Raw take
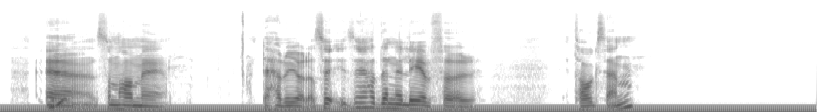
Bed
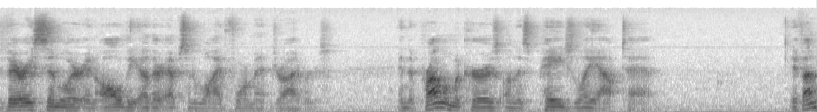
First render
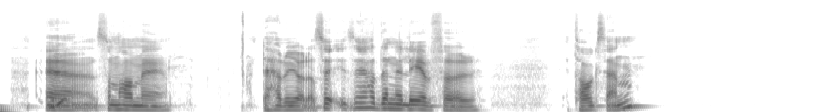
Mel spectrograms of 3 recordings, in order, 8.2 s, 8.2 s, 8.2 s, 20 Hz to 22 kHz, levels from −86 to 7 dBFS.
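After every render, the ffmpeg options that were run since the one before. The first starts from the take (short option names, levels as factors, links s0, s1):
-af "bandreject=f=50:t=h:w=6,bandreject=f=100:t=h:w=6,bandreject=f=150:t=h:w=6,bandreject=f=200:t=h:w=6,bandreject=f=250:t=h:w=6"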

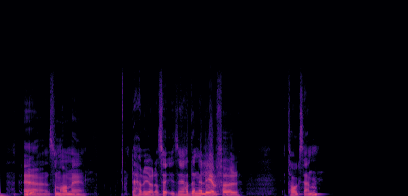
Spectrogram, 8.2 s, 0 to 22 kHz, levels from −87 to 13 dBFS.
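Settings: -filter_complex "[0:a]asettb=1/sr,asplit=3[s0][s1][s2];[s0]atrim=end=4.014[s3];[s1]atrim=start=4.01:end=4.73,asetpts=PTS-STARTPTS,afade=t=in:d=0.004:c=qsin,afade=t=out:st=0.716:d=0.004:c=qsin,asplit=2[s4][s5];[s5]highpass=f=720:p=1,volume=7.94,asoftclip=type=tanh:threshold=0.158[s6];[s4][s6]amix=inputs=2:normalize=0,lowpass=f=1800:p=1,volume=0.501[s7];[s2]atrim=start=4.726[s8];[s3][s7]acrossfade=d=0.004:c1=hsin:c2=qsin[s9];[s9][s8]acrossfade=d=0.004:c1=qsin:c2=hsin"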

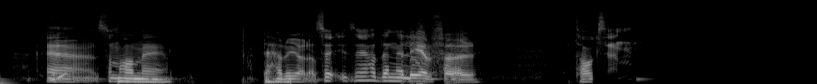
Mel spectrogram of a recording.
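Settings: -filter_complex "[0:a]asettb=1/sr,asplit=3[s0][s1][s2];[s0]atrim=end=1.184[s3];[s1]atrim=start=1.18:end=2.91,asetpts=PTS-STARTPTS,afade=t=in:d=0.004:c=qsin,afade=t=out:st=1.726:d=0.004:c=qsin,aemphasis=mode=reproduction:type=riaa[s4];[s2]atrim=start=2.906[s5];[s3][s4]acrossfade=d=0.004:c1=hsin:c2=qsin[s6];[s6][s5]acrossfade=d=0.004:c1=qsin:c2=hsin,asplit=3[s7][s8][s9];[s7]afade=t=out:st=5.91:d=0.02[s10];[s8]highpass=f=2500:t=q:w=4.2,afade=t=in:st=5.91:d=0.02,afade=t=out:st=6.36:d=0.02[s11];[s9]afade=t=in:st=6.36:d=0.02[s12];[s10][s11][s12]amix=inputs=3:normalize=0"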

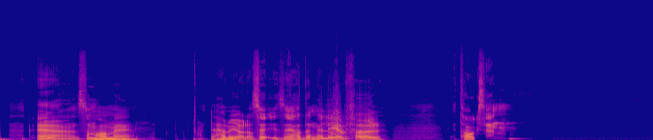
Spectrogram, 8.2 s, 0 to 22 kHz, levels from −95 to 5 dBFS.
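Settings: -filter_complex "[0:a]asettb=1/sr,asplit=3[s0][s1][s2];[s0]atrim=end=1.614[s3];[s1]atrim=start=1.61:end=2.71,asetpts=PTS-STARTPTS,afade=t=in:d=0.004:c=qsin,afade=t=out:st=1.096:d=0.004:c=qsin,acompressor=threshold=0.0126:ratio=4:attack=3.2:release=140:knee=1:detection=peak[s4];[s2]atrim=start=2.706[s5];[s3][s4]acrossfade=d=0.004:c1=hsin:c2=qsin[s6];[s6][s5]acrossfade=d=0.004:c1=qsin:c2=hsin,asettb=1/sr,asplit=3[s7][s8][s9];[s7]atrim=end=3.844[s10];[s8]atrim=start=3.84:end=4.49,asetpts=PTS-STARTPTS,afade=t=in:d=0.004:c=qsin,afade=t=out:st=0.646:d=0.004:c=qsin,tremolo=f=63:d=0.974[s11];[s9]atrim=start=4.486[s12];[s10][s11]acrossfade=d=0.004:c1=hsin:c2=qsin[s13];[s13][s12]acrossfade=d=0.004:c1=qsin:c2=hsin"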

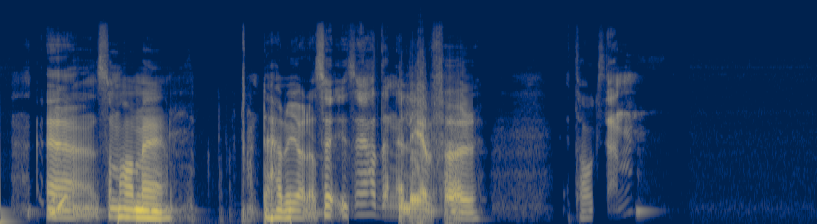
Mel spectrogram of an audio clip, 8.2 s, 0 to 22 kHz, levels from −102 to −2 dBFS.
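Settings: -filter_complex "[0:a]asettb=1/sr,asplit=3[s0][s1][s2];[s0]atrim=end=1.364[s3];[s1]atrim=start=1.36:end=2.73,asetpts=PTS-STARTPTS,afade=t=in:d=0.004:c=qsin,afade=t=out:st=1.366:d=0.004:c=qsin,acontrast=74[s4];[s2]atrim=start=2.726[s5];[s3][s4]acrossfade=d=0.004:c1=hsin:c2=qsin[s6];[s6][s5]acrossfade=d=0.004:c1=qsin:c2=hsin,asettb=1/sr,asplit=3[s7][s8][s9];[s7]atrim=end=3.484[s10];[s8]atrim=start=3.48:end=3.99,asetpts=PTS-STARTPTS,afade=t=in:d=0.004:c=qsin,afade=t=out:st=0.506:d=0.004:c=qsin,highpass=760[s11];[s9]atrim=start=3.986[s12];[s10][s11]acrossfade=d=0.004:c1=hsin:c2=qsin[s13];[s13][s12]acrossfade=d=0.004:c1=qsin:c2=hsin,asplit=2[s14][s15];[s14]atrim=end=6.06,asetpts=PTS-STARTPTS,afade=t=out:st=4.7:d=1.36:silence=0.0794328[s16];[s15]atrim=start=6.06,asetpts=PTS-STARTPTS,afade=t=in:d=0.004:c=hsin:silence=0.0794328[s17];[s16][s17]concat=n=2:v=0:a=1"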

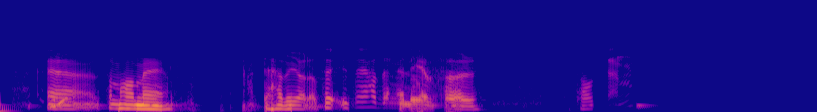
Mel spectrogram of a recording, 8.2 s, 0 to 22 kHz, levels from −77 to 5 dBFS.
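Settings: -af "lowpass=1000"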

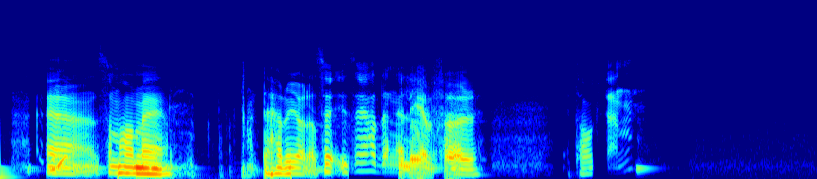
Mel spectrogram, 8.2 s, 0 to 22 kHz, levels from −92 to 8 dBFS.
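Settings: -af "volume=2.24"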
